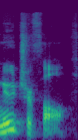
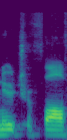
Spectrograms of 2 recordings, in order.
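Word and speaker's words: Nutrafol: any trouble I'm calling my friends over in neutralfall because it's going to help you reach your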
